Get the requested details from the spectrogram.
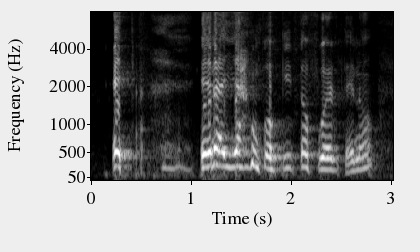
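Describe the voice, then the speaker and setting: This woman's voice has a dark, mellow tone with vocal fry. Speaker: journalist and agency director. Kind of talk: panel talk.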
